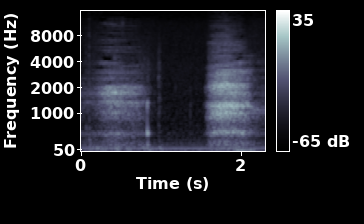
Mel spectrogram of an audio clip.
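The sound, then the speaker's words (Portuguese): A breathy yawn: a long drawn-in breath, a brief pause, then a fuller airy exhale, all fairly soft with no talking. “Pá, desculpem, é tive tipo bocejar, se calhar já vai ficar melhor.”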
